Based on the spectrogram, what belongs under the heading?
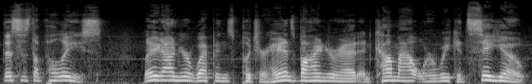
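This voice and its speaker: A man's voice: on the high side, moderate pace, voice pushed up, natural voice. A man voicing a stern male police officer giving orders in a game. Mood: commanding. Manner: commanding.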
